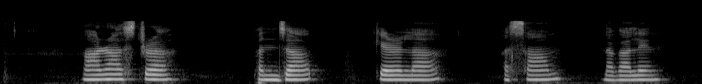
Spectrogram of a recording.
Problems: none marked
